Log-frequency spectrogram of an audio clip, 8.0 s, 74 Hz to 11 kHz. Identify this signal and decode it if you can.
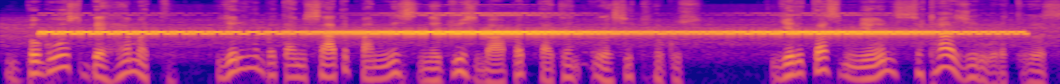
NAVTEX (SITOR-B), 100 baud, 170 Hz shift, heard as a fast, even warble, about 1550 Hz centre, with fading and speech in Kashmiri. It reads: PUERTO WILLIAMS E LA CITTADINA PIU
